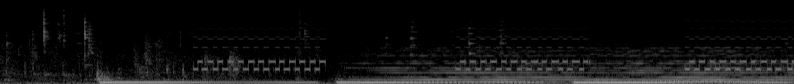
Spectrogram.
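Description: A mobile phone rings loudly, its electronic ringtone repeating in steady bursts with brief pauses between, a low buzzing tone underneath the bright chiming notes. No one speaks.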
